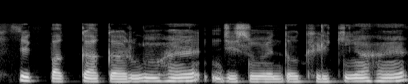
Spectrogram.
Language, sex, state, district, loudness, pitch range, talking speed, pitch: Hindi, male, Jharkhand, Garhwa, -15 LUFS, 130-155 Hz, 120 wpm, 140 Hz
